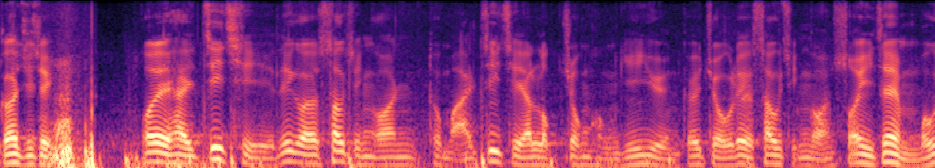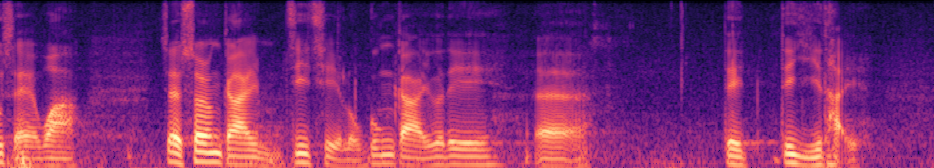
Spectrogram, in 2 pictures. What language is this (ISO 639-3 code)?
yue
